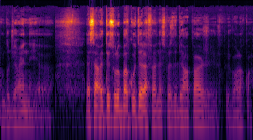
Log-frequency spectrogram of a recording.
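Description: A man with a very deep, low voice and a dark, mellow tone speaks at a fairly quick pace with fairly even intonation. The recording is very clean, with a silent background. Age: 30s. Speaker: football goalkeeper. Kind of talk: casual chat.

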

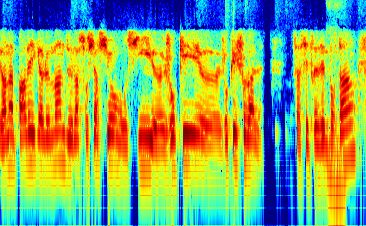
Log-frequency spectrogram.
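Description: A man speaks with a southern French accent and ordinary pitch variation. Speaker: horse racing bettor. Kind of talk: phone-in. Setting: phone call.

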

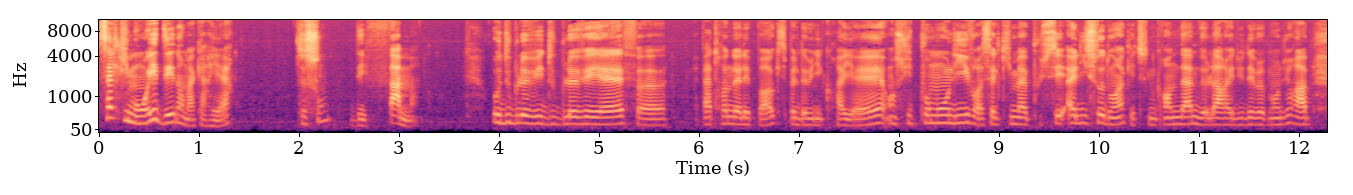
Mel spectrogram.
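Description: On a very clean recording with a silent background, a woman with a normal speaking voice talks at a fairly quick pace, her pitch fairly low and its variation ordinary. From France, Burgundy. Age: 40s. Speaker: sustainability director. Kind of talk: interview.

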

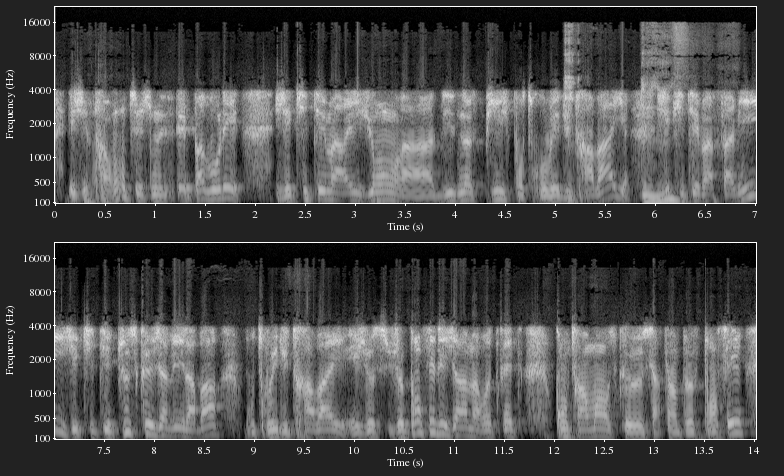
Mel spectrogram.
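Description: Over noticeable background noise, a man with a fairly high pitch speaks at a moderate pace, with lively intonation and very even loudness. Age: 50s. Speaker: caller, metro driver. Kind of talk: radio call-in opinion. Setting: phone call.

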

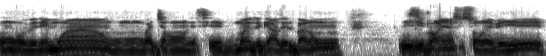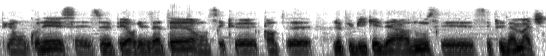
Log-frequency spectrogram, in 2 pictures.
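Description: His voice sits fairly low, and his tempo is moderate. This man keeps his intonation fairly even. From Senegal. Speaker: former international footballer. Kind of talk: radio interview.

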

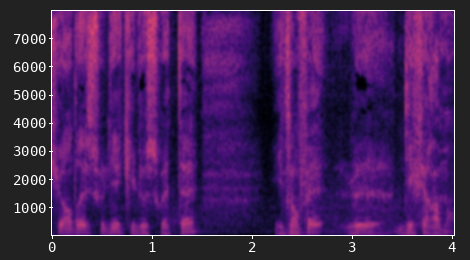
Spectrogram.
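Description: The man's voice sits at a medium pitch. He uses lively intonation. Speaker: lawyer and former politician. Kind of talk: TV political interview. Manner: halting, repeats words.

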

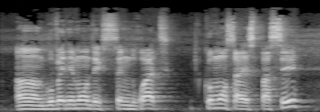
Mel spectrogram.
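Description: A man with a Portuguese accent at a moderate pace, over noticeable background noise. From Brazil. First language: Portuguese (speaking French). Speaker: TV journalist. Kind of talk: interview. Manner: halting, with repetitions.

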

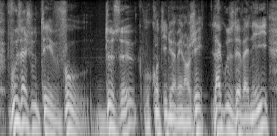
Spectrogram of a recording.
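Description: Against noticeable background noise, a man talks at a fairly slow pace with very wide pitch swings. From southern France. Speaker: food columnist. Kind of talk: radio chat; recipe tutorial.

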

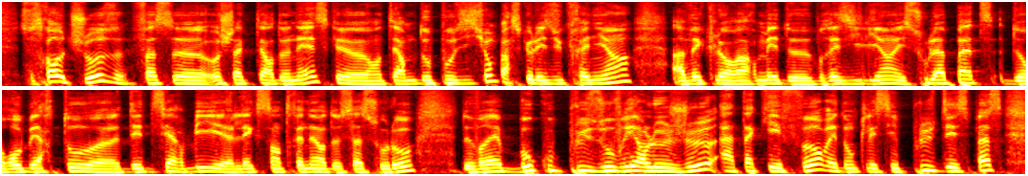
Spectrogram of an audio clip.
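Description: A man's fairly high voice at a moderate pace, with ordinary pitch variation and very even loudness, over music in the background. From France, Le Mans area. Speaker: football correspondent. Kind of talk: radio report and analysis.

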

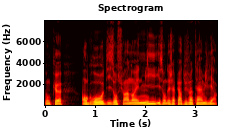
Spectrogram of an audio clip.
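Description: On a very clean recording with a silent background and a dry, close sound with no echo, a man talks fairly quickly at a medium pitch, with a dark, mellow tone and ordinary pitch variation. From Auvergne, France. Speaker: journalist. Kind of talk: casual chat.

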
